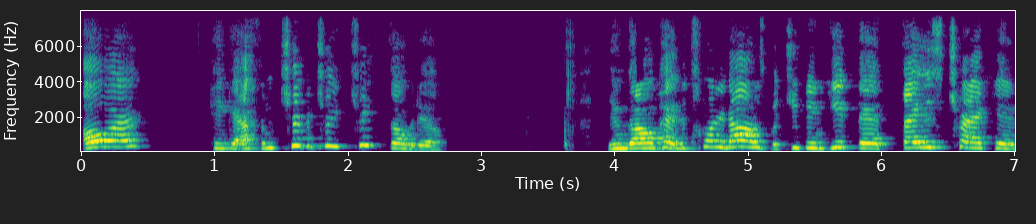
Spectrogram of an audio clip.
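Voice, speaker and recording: A woman speaks with a Southern US accent at a moderate pace. Her high-pitched voice has lively intonation. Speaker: finance show co-host. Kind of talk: casual chat with call to action.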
